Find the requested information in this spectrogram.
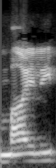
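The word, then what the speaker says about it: Maile: look weird so that his assistant's called Miley but it's spelled m-a-i-l-e uh and there's a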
